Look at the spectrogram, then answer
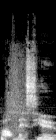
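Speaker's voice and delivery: very quiet, soft whisper, barely there. Saying goodbye to a slug about to be launched: whispering. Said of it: "I'll whisper".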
